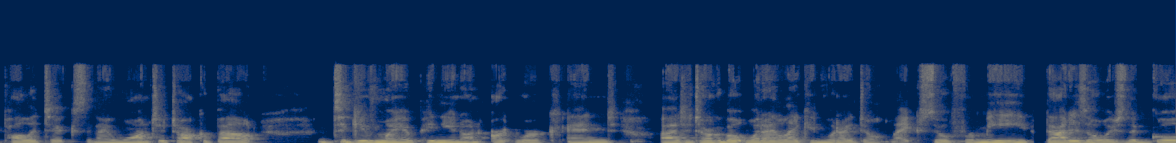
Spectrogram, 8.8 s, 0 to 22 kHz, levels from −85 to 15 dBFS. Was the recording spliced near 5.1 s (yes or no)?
no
